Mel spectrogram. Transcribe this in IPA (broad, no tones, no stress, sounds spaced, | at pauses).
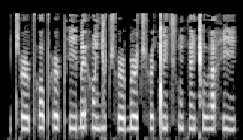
cʰ ə˞ pʰ ɔ pʰ ə˞ pʰ i ɓ ɛ h ɔ̃ ɟ u t͡ʃʰ ə˞ ɓ ə˞ t͡ʃʰ ə˞ ǃ ĩ t͡sʰ ũ k ɛ̃ ǁ u ɦ a h i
